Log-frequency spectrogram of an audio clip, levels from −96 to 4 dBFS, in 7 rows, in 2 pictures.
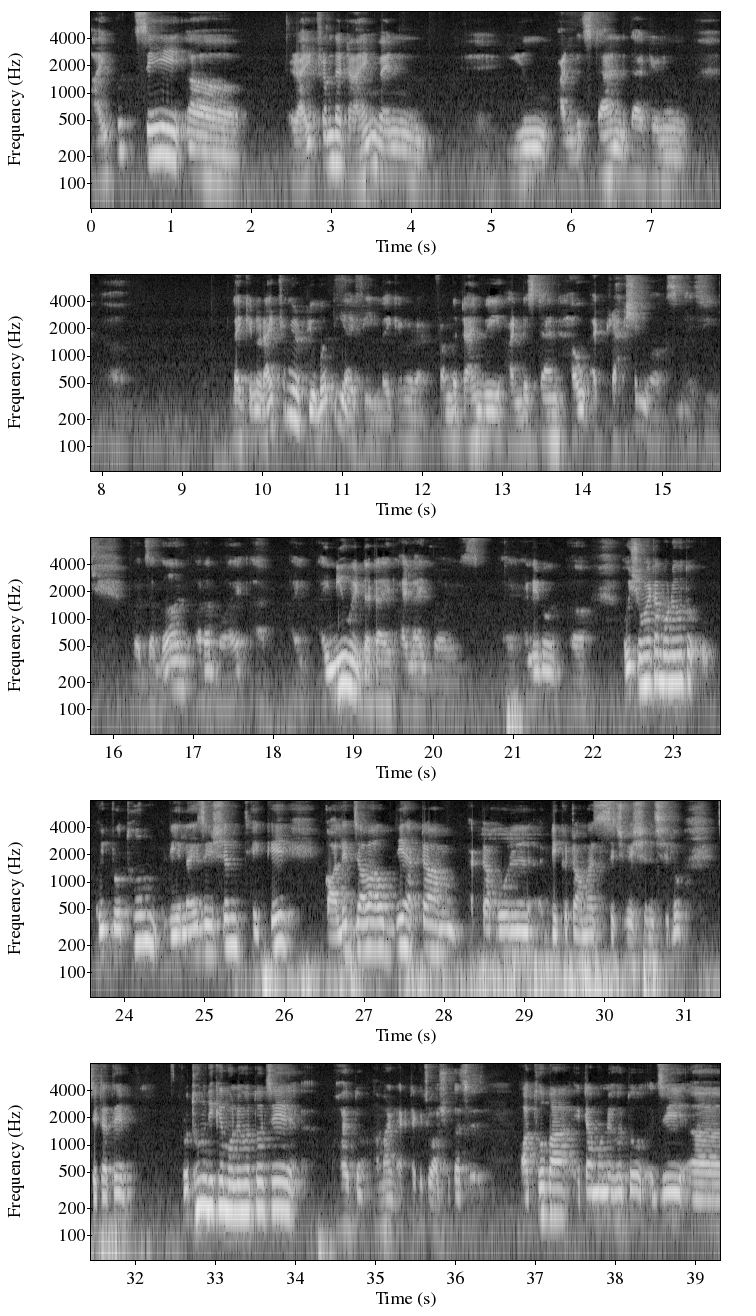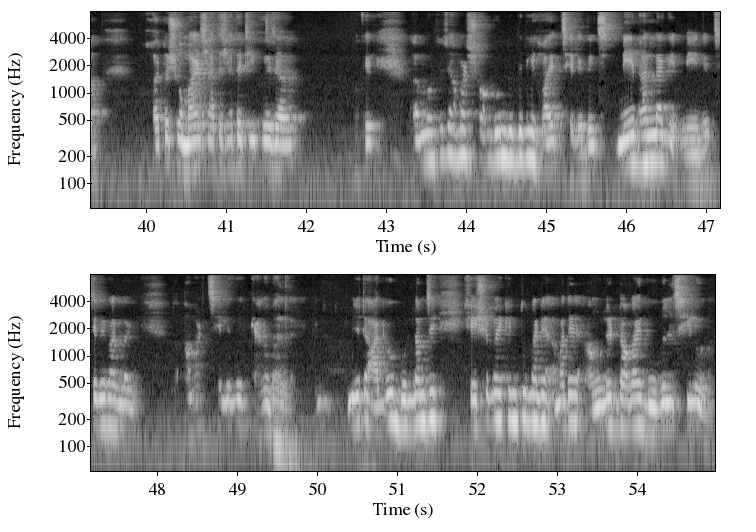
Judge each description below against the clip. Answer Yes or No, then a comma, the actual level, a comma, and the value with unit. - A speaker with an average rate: No, fast, 145 wpm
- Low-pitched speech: No, medium, 145 Hz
